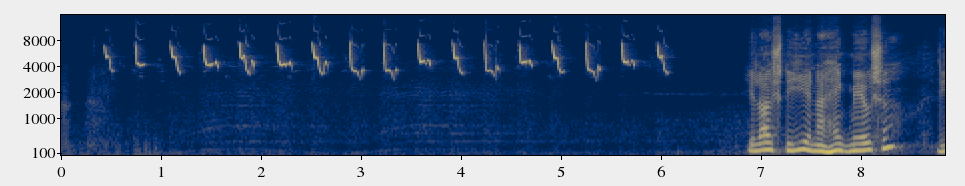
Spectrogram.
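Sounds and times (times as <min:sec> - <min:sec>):
common chiffchaff singing: 0:00.3 - 0:06.1
speech: 0:06.9 - 0:08.8.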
